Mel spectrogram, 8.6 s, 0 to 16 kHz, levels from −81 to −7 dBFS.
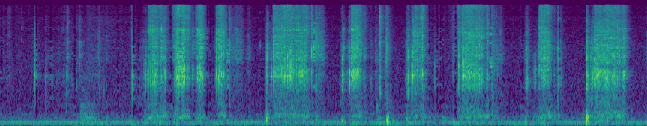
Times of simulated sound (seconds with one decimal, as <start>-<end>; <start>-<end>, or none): none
